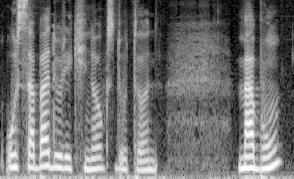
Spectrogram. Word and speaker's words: Mabon: sabbat de l'équinoxe d'automne mabon se prononcent normalement maybach et son nom se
